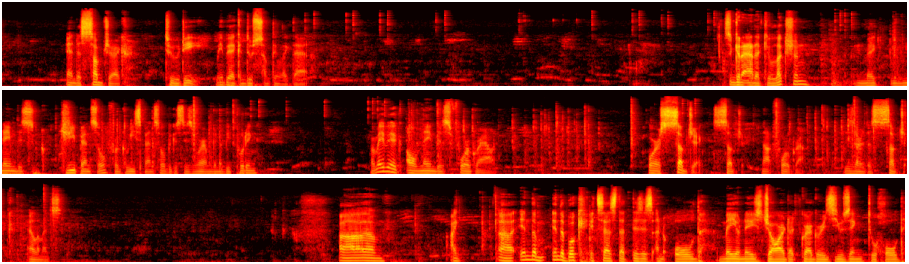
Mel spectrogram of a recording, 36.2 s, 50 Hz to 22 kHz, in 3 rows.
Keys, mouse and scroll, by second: 3.9 click, 4.5 click, 4.9 click, 5.7 click, 6.8-7.8 drag, 8.3 click, 8.7 click, 8.7 right click, 9.3 click, 11.0 click, 11.1 click, 12.3-13.7 typing, 14.2 Return, 15.3 click, 15.8 click, 16.9 click, 17.0 click, 17.9-19.7 typing, 19.9 Return, 21.0 click, 21.1 click, 22.3-23.2 typing, 23.6 Return, 30.8 shift+middle click.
